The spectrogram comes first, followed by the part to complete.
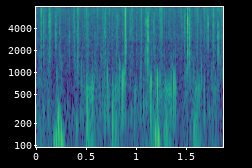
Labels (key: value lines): label: biophony, sea urchins (Echinidae)
recorder: SoundTrap 600 or HydroMoth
